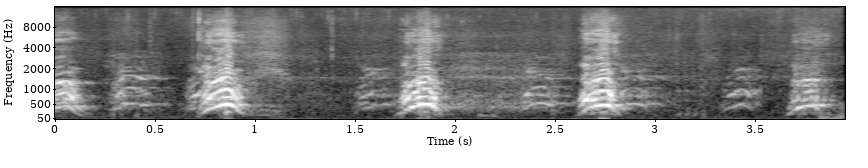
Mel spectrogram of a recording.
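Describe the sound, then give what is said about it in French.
A dog at a shepherds' sheepfold on a mountain plateau with pastures, at over 1700 metres altitude, barks in a steady rhythm: three loud, full barks spaced about a second apart, with softer, shorter yaps and whines in between. No one speaks. “Alors, j'ai cherchais un peu sur le plateau, j'étais dans la bergerie, il y avait juste un chien, il y a un petit parc à côté avec quelques moutons.”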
